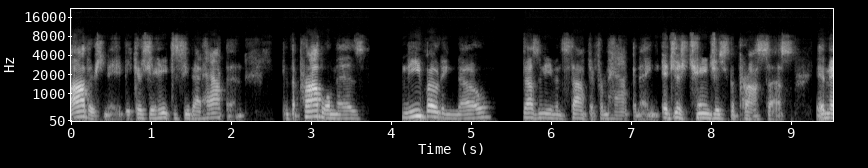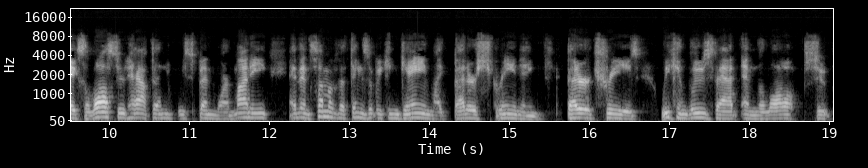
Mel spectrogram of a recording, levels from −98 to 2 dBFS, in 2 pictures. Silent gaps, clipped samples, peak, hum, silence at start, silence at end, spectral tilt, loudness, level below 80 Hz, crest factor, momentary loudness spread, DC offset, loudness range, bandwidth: 2.55-2.65 s, 3.73-4.14 s, 5.35-5.65 s; under 0.1%; -4 dBFS; none; 0 s; 0.05 s; -4 dB/octave; -27 LUFS; -62 dBFS; 24 dB; 15 LU; under 0.1%; 4 LU; 9.4 kHz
